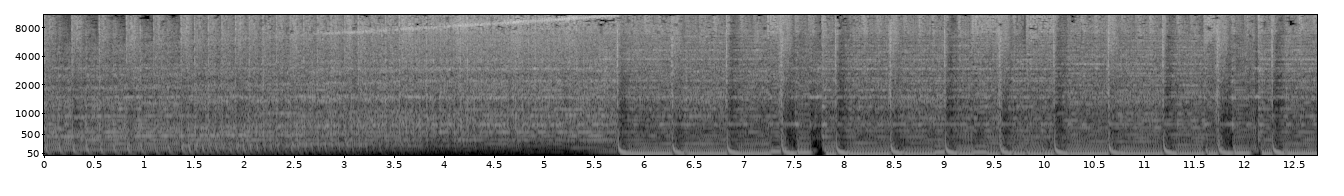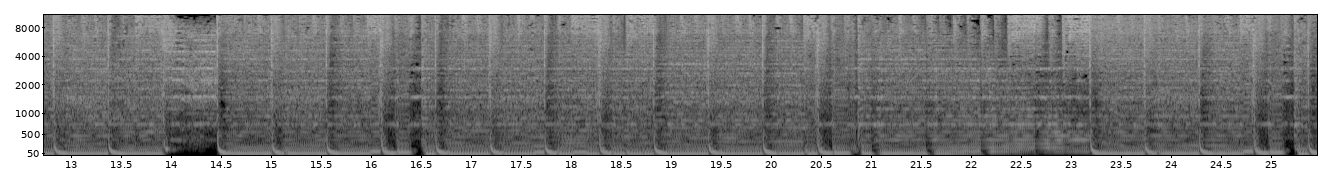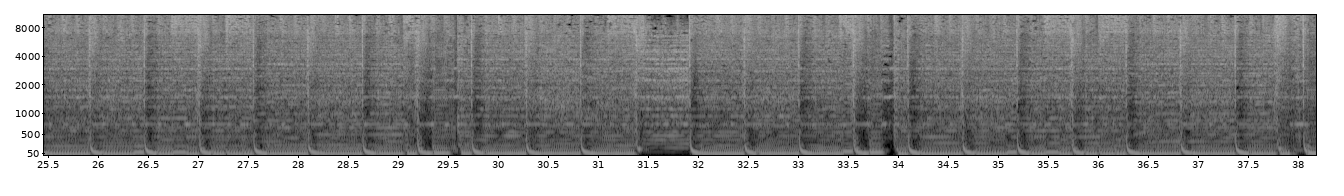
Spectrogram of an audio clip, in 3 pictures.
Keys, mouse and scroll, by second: 2.8 shift+space, 2.9 shift+s, 3.6 alt+click, 4.0-4.4 scroll down 3, 4.2 alt+click, 4.4-5.0 alt+scroll, 4.4 w, 5.4 f, 5.8-6.1 alt+scroll down 1, 6.8 r, 8.2 ctrl+click, 10.8 w, 11.4 scroll down 1, 12.4 alt+click, 16.1-16.5 scroll down 1, 16.1 z, 17.2 right click, 19.6 click, 19.9 e, 20.8 click, 25.2 alt+click, 27.2-29.0 typing, 29.0 Return, 30.6 click, 33.3 ctrl+space, 34.5 scroll down 1, 34.5 space, 36.2-36.8 scroll down 1, 36.2 w, 36.8 scroll down 1, 36.9 click, 38.0 z.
